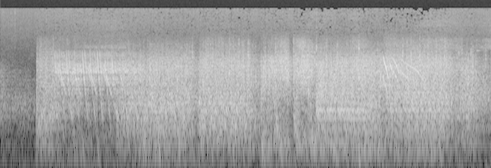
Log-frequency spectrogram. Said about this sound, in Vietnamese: Bùm, một tiếng bùm, rồi tiếp theo đó là xăng và đạn trong cái chiếc xe sẽ cháy nổ lóc tóc, ngọn lửa dâng cao, khói dâng cao là xong thôi.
